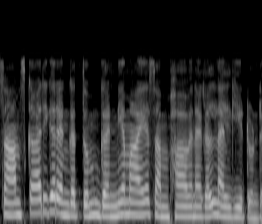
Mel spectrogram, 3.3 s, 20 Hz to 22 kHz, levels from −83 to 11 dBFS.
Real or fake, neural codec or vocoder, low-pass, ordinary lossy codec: real; none; 7.2 kHz; none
